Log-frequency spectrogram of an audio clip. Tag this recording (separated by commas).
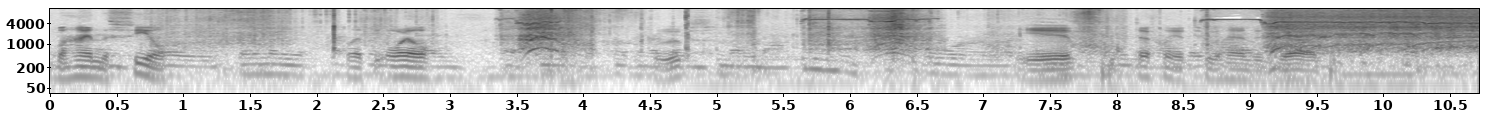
Speech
